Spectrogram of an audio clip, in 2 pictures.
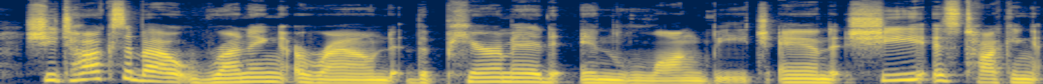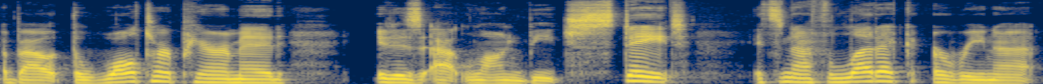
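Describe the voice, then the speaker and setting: A woman podcast host and producer reading a scripted introduction in an earnest, emphatic way. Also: a bass voice.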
